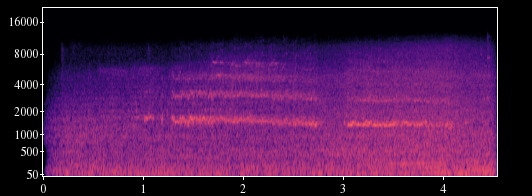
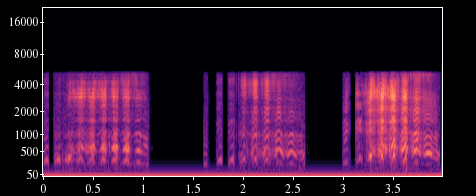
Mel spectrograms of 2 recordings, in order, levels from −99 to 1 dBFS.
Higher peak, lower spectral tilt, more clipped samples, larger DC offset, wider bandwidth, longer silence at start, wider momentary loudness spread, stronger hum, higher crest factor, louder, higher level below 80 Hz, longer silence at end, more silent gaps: second, -24 dBFS vs -4 dBFS; first, -3.5 dB/octave vs -1 dB/octave; neither; second, under 0.1% vs 1%; first, 13 kHz vs 5.4 kHz; about the same, 0.05 s vs 0 s; second, 11 LU vs 22 LU; neither; second, 16 dB vs 24 dB; second, -38 LUFS vs -23 LUFS; first, -50 dBFS vs -66 dBFS; about the same, 0 s vs 0 s; neither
